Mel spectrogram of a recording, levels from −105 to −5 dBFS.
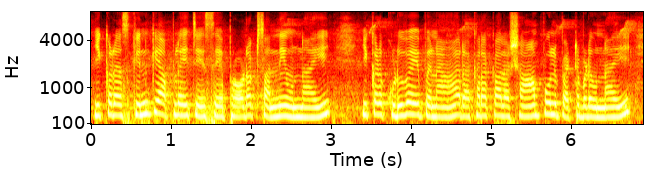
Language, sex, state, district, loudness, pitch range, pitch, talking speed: Telugu, female, Telangana, Hyderabad, -12 LUFS, 225-255 Hz, 240 Hz, 120 wpm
